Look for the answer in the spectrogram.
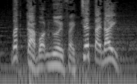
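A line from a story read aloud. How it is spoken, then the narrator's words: Thunderous shout. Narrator (Vietnamese): Hoàng thượng Chí quát to như sấm nổ vang trời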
